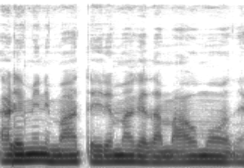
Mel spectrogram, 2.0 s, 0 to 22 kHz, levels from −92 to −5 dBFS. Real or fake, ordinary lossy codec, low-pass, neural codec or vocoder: real; none; 19.8 kHz; none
